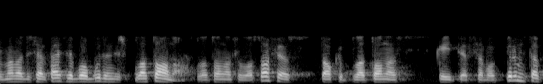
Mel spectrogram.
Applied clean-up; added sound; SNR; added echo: none; none; none; none.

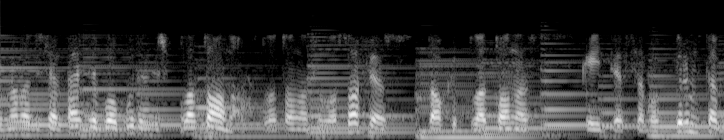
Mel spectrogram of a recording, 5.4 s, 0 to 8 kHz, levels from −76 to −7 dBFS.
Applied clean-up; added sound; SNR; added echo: none; Piano; 7 dB; none.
